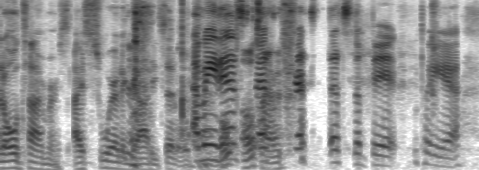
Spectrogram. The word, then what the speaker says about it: Alzheimer's: I can never pronounce it properly. Alzheimer's. Yeah, Alzheimer's was last year, I believe. Did you say old timers?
